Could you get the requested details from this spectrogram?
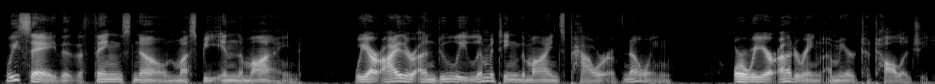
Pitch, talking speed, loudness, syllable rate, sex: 100 Hz, 185 wpm, -22 LUFS, 5.4 syllables/s, male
